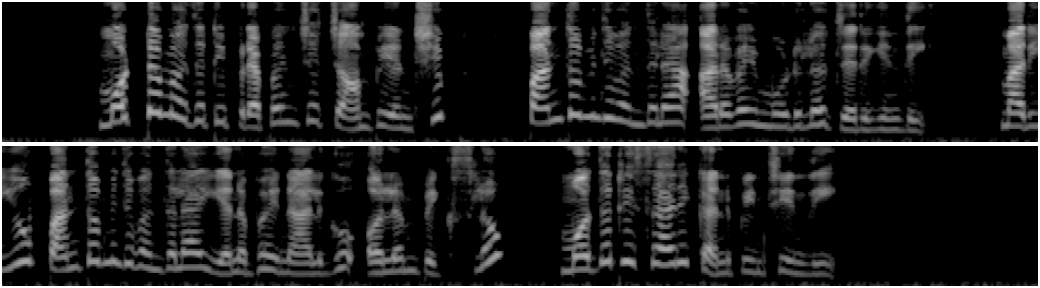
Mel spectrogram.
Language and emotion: Telugu, neutral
